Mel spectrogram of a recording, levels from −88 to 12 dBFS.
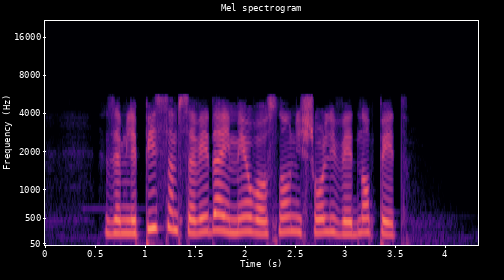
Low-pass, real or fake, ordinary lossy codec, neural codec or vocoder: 5.4 kHz; real; none; none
